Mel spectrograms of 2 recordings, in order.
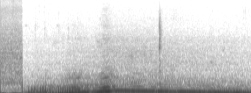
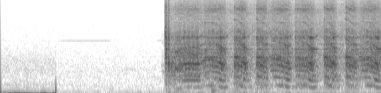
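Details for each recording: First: Honda Prelude running after cylinder head reinstallation, during heat cycles before its first test drive: smooth, steady low drone with a brief rev rise and no knocks or ticks. Engine quiet and healthy. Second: Honda Prelude after head reinstall, fresh oil, first start attempt: starter turns engine over in even, rather slow pulses for several seconds without catching; cranking no-start, suspected dead battery, later started with jump pack.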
